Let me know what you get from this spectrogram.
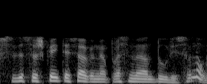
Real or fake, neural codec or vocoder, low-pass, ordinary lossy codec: fake; codec, 16 kHz, 1 kbps, X-Codec, HuBERT features, trained on LibriSpeech; 3.6 kHz; MP3, 24 kbps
